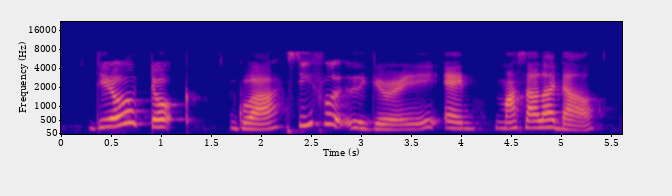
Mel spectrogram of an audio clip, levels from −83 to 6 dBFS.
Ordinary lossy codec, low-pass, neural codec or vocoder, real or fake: none; 7.2 kHz; codec, 16 kHz, 2 kbps, X-Codec, HuBERT features, trained on balanced general audio; fake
